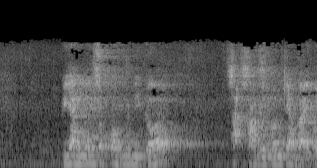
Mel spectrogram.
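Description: A middle-aged man speaks loudly and with animation through a microphone and loudspeakers.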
